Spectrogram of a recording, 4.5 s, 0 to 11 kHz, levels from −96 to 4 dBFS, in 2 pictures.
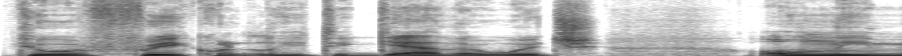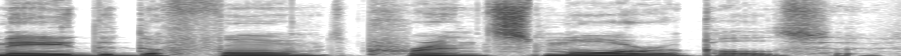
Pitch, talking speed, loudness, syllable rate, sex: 125 Hz, 175 wpm, -17 LUFS, 6.1 syllables/s, male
